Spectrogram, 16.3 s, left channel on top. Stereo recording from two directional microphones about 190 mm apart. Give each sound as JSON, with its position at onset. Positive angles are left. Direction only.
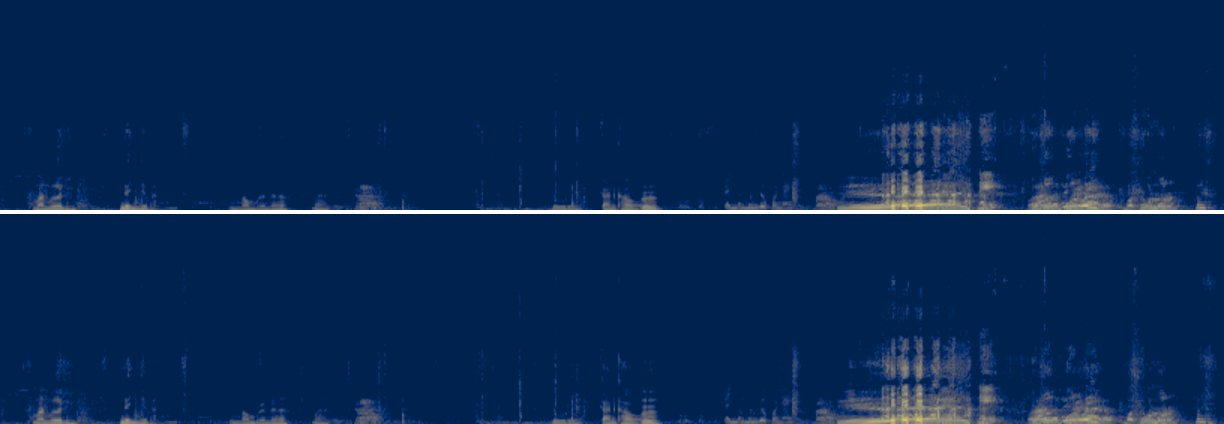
{"t": 0.4, "sound": "speech", "side_deg": -45}
{"t": 1.5, "sound": "speech", "side_deg": 0}
{"t": 3.2, "sound": "speech", "side_deg": -45}
{"t": 4.7, "sound": "speech", "side_deg": -35}
{"t": 6.4, "sound": "a sound", "side_deg": -55}
{"t": 8.0, "sound": "speech", "side_deg": -15}
{"t": 8.5, "sound": "speech", "side_deg": -45}
{"t": 10.5, "sound": "speech", "side_deg": -40}
{"t": 11.9, "sound": "speech", "side_deg": -10}
{"t": 12.5, "sound": "speech", "side_deg": -25}
{"t": 13.7, "sound": "speech", "side_deg": -10}
{"t": 14.0, "sound": "speech", "side_deg": 0}
{"t": 14.8, "sound": "speech", "side_deg": -10}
